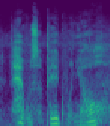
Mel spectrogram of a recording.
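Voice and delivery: sudden, hushed, breathy whisper. Fishing for big carp and talking to viewers, suddenly whispering. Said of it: "I don't know why I'm whispering all of a sudden".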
